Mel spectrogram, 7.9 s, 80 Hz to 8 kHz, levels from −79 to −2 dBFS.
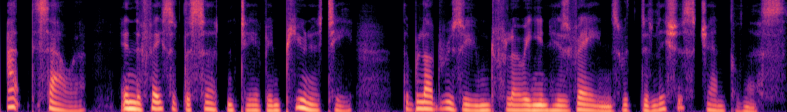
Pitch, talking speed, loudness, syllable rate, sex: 145 Hz, 160 wpm, -19 LUFS, 4.8 syllables/s, female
